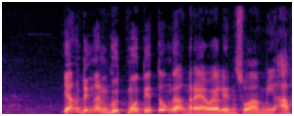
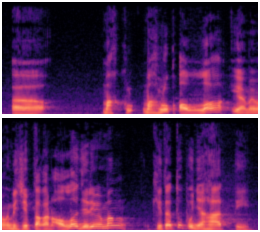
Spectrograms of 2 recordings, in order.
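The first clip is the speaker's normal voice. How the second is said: normal talking voice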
